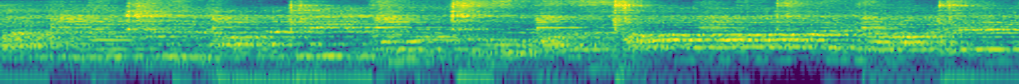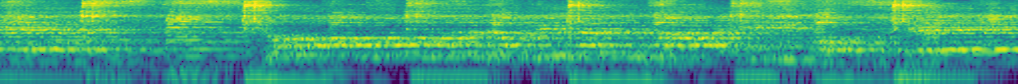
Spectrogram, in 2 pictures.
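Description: Women's choir singing a gospel hymn together, over keyboard accompaniment with steady bass notes and a regular beat. The voices come in right at the start after a brief dip.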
